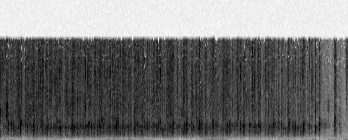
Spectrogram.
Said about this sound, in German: Ihr Applaus für Nino Haratischvili.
